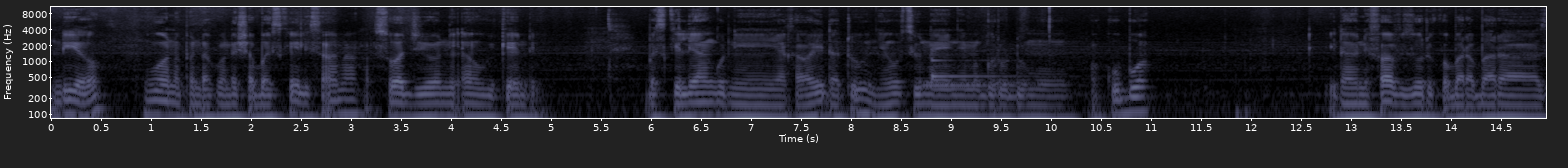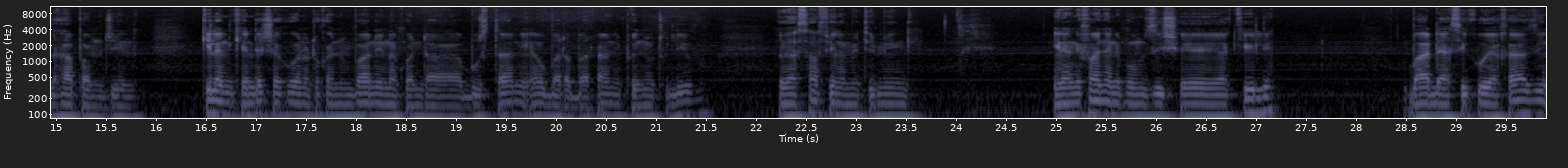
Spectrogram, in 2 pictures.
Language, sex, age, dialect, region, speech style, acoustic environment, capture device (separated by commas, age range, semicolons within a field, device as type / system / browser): Swahili, male, 25-34, Kenya - Mombasa, Kenya, relaxed; focused; anxious, silence; appliances, desktop / Windows / Chrome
